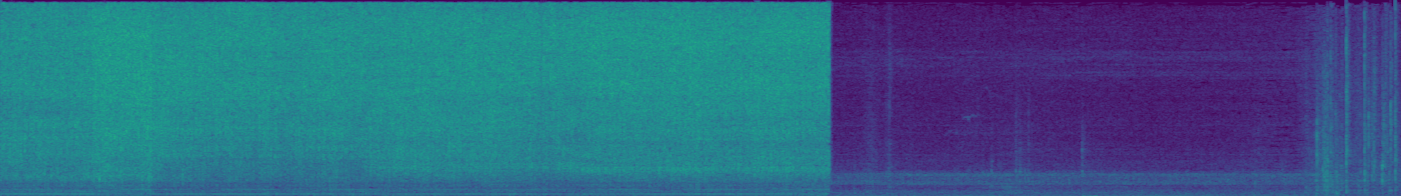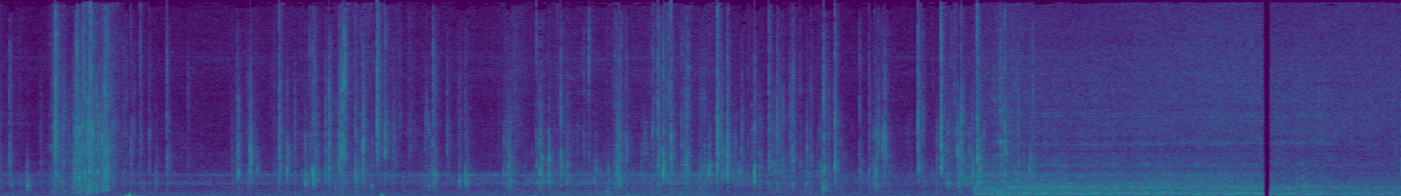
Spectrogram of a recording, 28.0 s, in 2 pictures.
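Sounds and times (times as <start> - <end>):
plastic bag crinkling: 13.0 - 24.4.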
